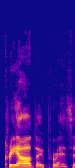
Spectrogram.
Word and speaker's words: Criado Perez: So basically people have been campaigning to get a woman on there, including Caroline Cardio Perez. Is that how you say it? Criado Perez, anyway, her name.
